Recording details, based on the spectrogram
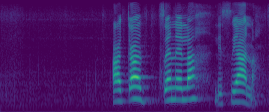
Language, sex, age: Northern Sotho, female, 21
